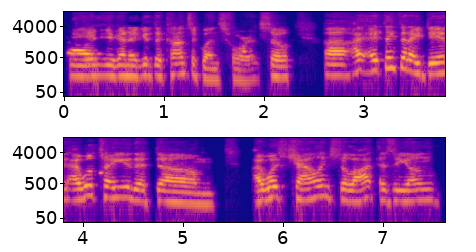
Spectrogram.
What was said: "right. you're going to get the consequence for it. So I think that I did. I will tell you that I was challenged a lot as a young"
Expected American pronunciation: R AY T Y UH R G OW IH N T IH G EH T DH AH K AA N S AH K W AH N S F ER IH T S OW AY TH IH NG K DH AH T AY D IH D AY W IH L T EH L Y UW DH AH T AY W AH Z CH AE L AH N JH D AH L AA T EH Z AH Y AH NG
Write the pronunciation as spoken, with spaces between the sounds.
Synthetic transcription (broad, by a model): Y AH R Y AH R G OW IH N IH G EH T DH AH K AA N S AH K W AH N S F ER IH T S OW AY TH IH NG K DH AH T AY D IH D AY W IH L T EH L Y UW DH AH T AY W AH Z CH AE L AH N JH D AH L AA T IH Z AH Y AH NG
